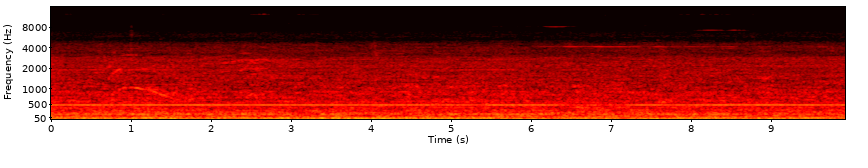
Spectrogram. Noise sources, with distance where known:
person or small group shouting, far

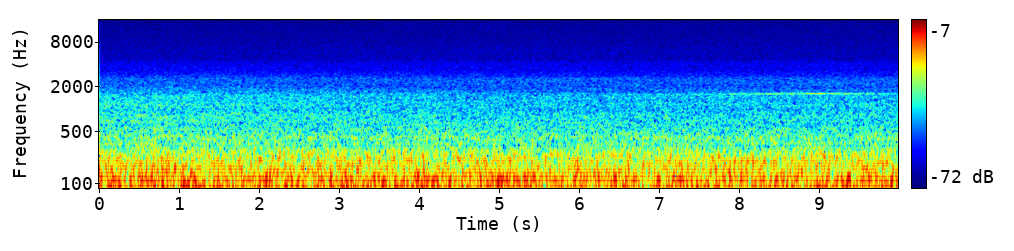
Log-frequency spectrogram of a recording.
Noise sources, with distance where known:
background noise

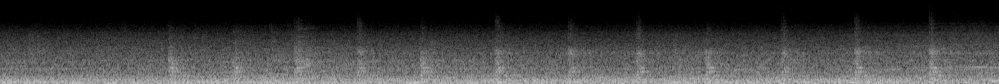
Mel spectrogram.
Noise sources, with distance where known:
unidentified impact machinery, near

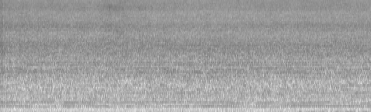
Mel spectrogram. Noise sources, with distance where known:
engine of unclear size, near

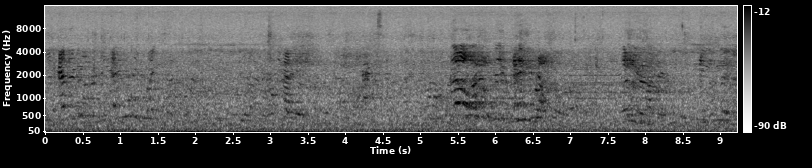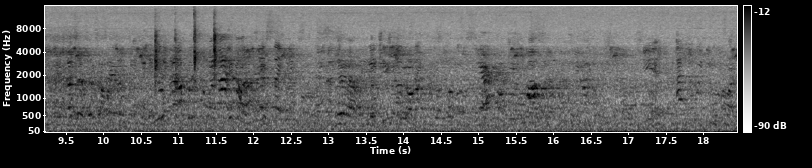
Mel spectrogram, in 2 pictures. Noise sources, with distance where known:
person or small group talking, far

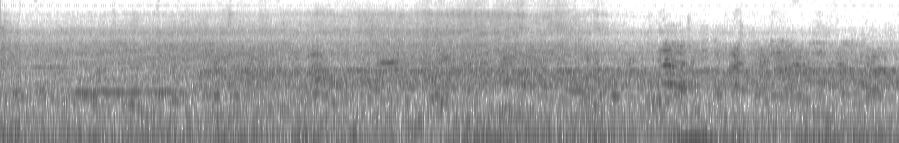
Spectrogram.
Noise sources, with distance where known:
siren, far
music from an unclear source, far
person or small group talking, near

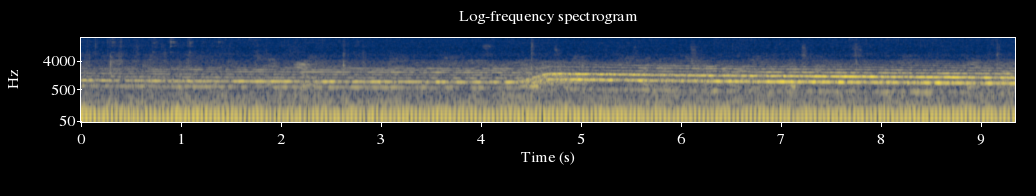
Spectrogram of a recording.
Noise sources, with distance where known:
siren, far

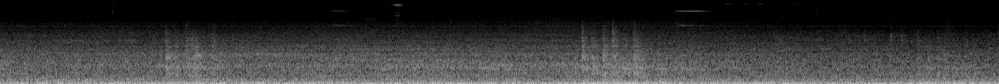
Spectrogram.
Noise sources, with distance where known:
unidentified impact machinery

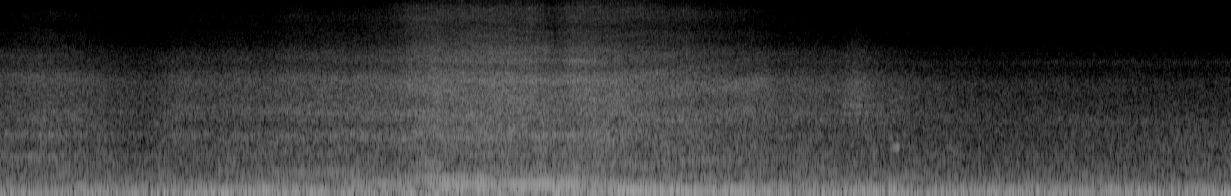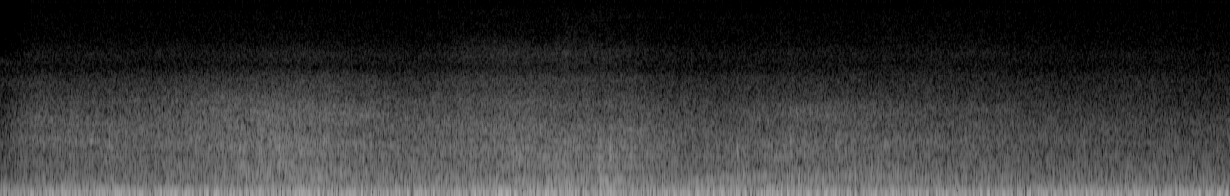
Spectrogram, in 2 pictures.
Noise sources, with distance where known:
engine of unclear size

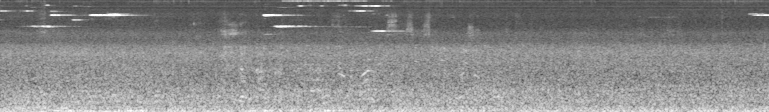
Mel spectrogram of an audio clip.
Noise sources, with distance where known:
unidentified human voice, far

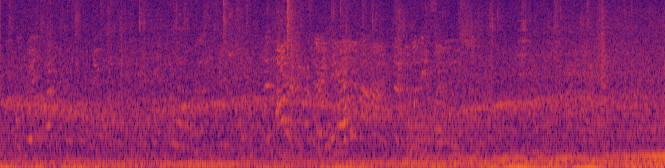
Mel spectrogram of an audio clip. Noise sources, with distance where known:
person or small group talking, near

